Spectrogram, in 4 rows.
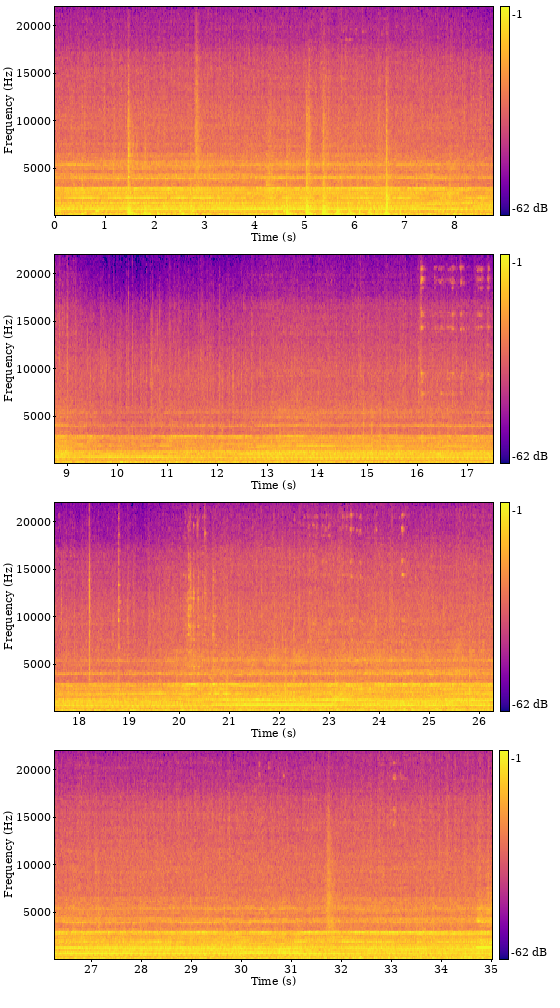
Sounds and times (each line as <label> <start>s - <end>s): Dogs barking 0.0s - 3.2s
Feed delivery piping voice 0.0s - 8.4s
Feed delivery piping voice 20.8s - 35.0s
